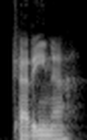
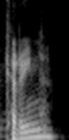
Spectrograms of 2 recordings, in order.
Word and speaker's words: Karine: What's up, Karina? Am I saying that right? Karina? It's actually Karin, but I put the I at the end so people know how to say it right because they always messed up my name.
